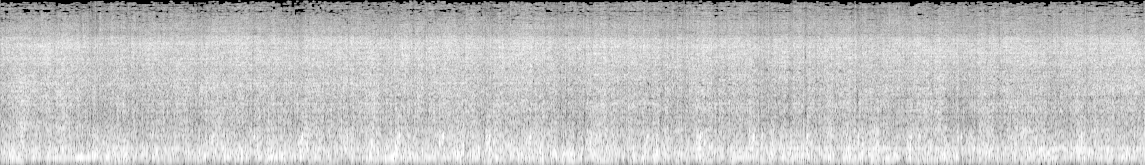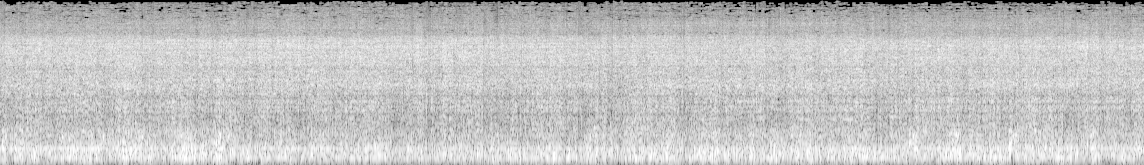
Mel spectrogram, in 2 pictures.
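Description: Robotic MIG welding arc burning without a break: a steady hiss with a steady low hum underneath.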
